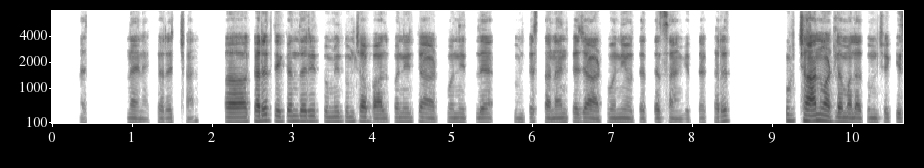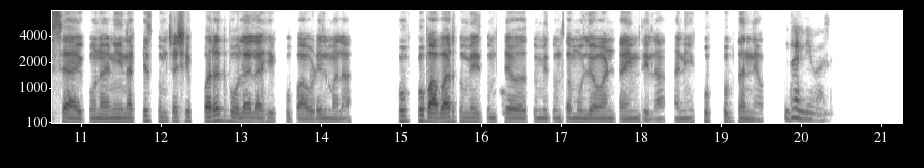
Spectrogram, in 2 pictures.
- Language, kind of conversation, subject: Marathi, podcast, बालपणीचा एखादा सण साजरा करताना तुम्हाला सर्वात जास्त कोणती आठवण आठवते?
- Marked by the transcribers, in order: tapping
